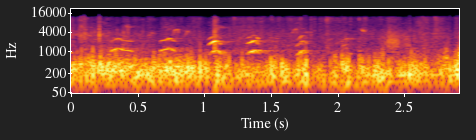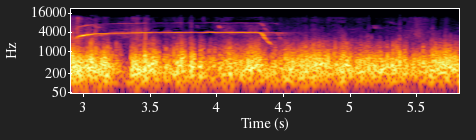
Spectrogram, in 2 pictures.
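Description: A long, steady, high whistle blown as a command to a herding dog working cattle, starting about three seconds in and held for over a second before stopping sharply. Before it comes a quick run of short high chirps, with a constant low rustle of cattle moving close by underneath.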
